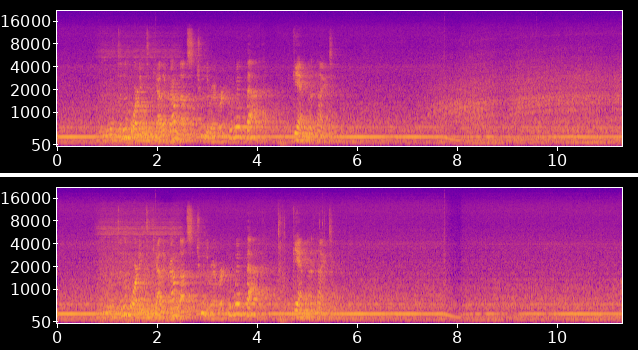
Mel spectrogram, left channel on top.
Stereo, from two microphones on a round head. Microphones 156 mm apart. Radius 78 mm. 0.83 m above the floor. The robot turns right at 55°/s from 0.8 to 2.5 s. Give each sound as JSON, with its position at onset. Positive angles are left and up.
{"t": 0.9, "sound": "a man speaking", "azimuth_deg": -140, "distance_m": 1.6}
